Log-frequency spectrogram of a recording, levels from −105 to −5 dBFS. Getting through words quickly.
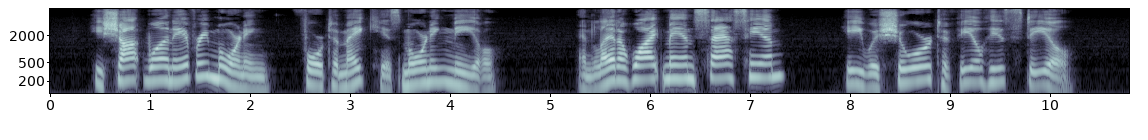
No: average, 140 wpm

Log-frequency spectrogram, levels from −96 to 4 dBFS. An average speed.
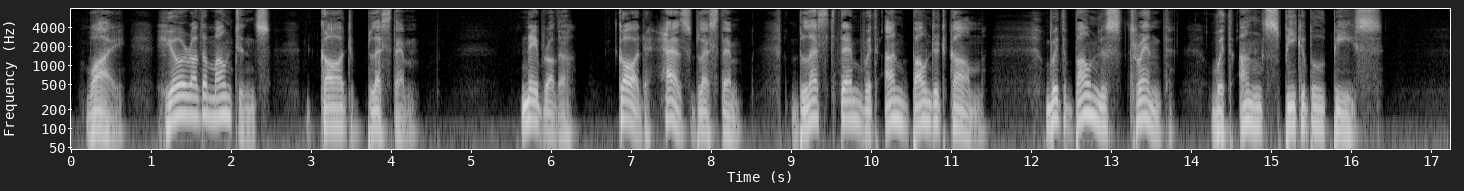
No: slow, 85 wpm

